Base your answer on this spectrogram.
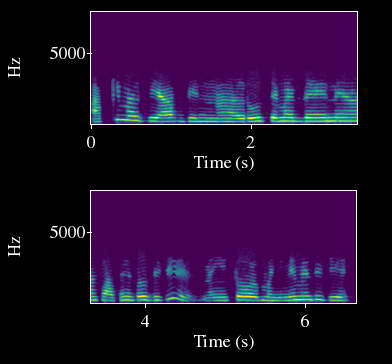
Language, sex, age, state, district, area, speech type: Hindi, female, 30-45, Madhya Pradesh, Seoni, urban, conversation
